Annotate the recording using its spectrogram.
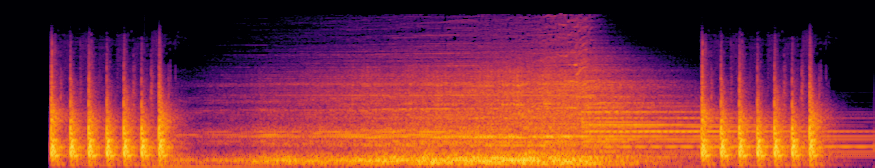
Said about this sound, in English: Something, someone, banged on the door urgently.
